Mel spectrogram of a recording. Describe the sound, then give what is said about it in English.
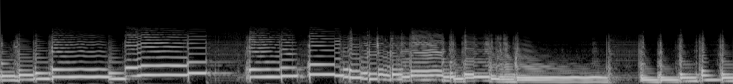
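Electric guitar played on the middle pickup of a Stratocaster through effects with some distortion. Quick single notes and short chords come loud and steady, with two brief gaps and no talk. “If I mess around with some of the different pickups on this Strat, if I go to the middle pickup, which I really like,”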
